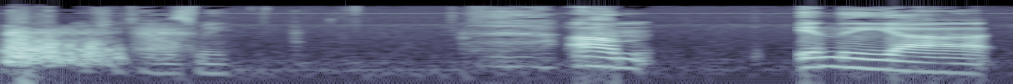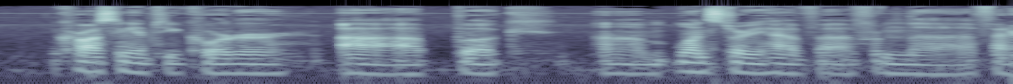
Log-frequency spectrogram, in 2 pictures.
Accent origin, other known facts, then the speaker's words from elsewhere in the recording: Canada; I'm Canadian.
